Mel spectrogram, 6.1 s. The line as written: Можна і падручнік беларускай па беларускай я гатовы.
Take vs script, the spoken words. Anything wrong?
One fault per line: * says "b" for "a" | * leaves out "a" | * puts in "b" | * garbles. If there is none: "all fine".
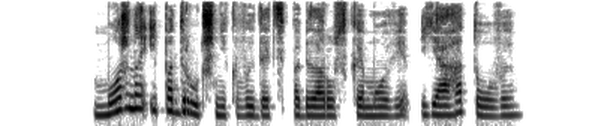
* says "выдаць" for "беларускай"
* puts in "мове"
